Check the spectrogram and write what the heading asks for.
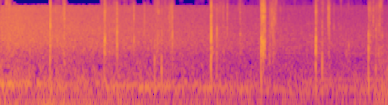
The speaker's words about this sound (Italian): Un vento immancabile a Frasso accompagna i miei passi mentre attraverso, in modo per me insolito, vi confesso, gli scorci della mia infanzia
